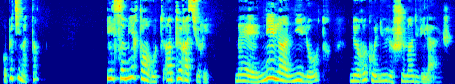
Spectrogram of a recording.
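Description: Slow, gentle woman reading a storybook. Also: mid-range voice, creaky. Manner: gentle, measured, expressive.

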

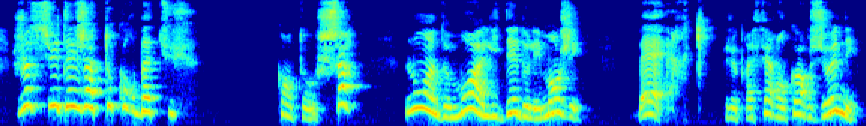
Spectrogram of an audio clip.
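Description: A woman voicing an old, sly male wolf with sore teeth in a storybook, sly humming and high pleading whining.

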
